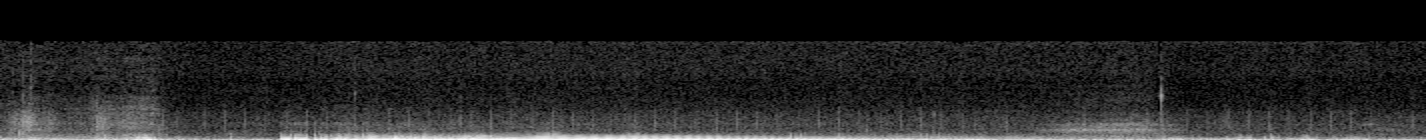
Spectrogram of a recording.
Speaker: Listen to how my dog snores.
